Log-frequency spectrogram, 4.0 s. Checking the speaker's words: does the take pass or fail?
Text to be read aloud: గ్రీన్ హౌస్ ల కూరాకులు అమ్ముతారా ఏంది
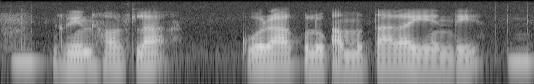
pass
